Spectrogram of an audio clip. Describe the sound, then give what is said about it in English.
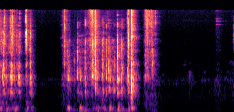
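Quick bursts of computer keyboard typing as someone types a back-to-school search on a shopping website: a short flurry, a pause, then a longer run of rapid key clicks, fairly quiet, before falling silent. “I'm actually going to do a search here and do change back to school.”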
